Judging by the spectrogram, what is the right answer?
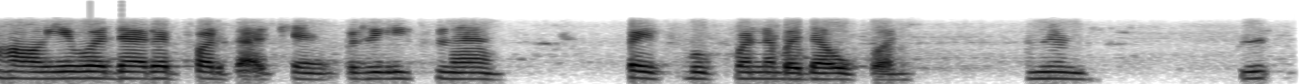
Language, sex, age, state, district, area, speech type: Gujarati, female, 30-45, Gujarat, Surat, rural, conversation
